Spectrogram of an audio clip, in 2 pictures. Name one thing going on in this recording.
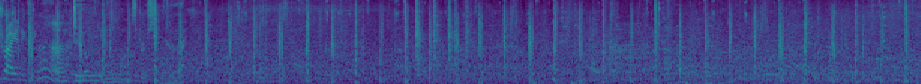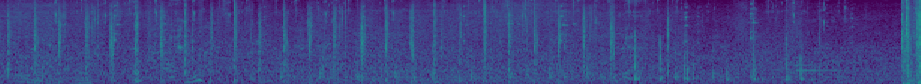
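Quick footsteps run steadily over hard ground.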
